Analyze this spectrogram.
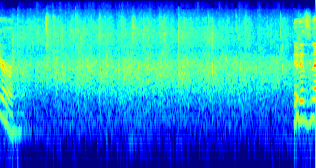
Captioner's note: crowd clapping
